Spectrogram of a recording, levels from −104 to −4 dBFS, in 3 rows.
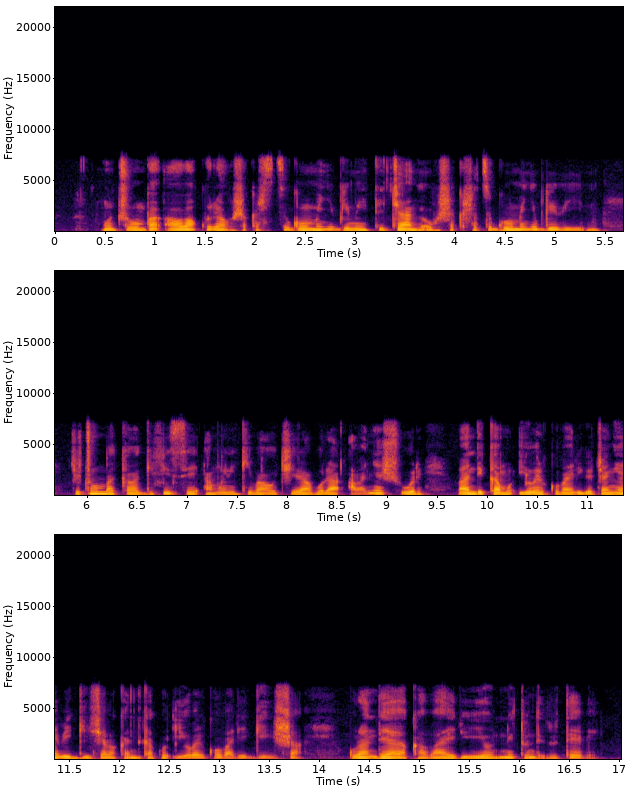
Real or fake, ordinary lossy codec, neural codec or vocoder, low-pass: real; Opus, 64 kbps; none; 7.2 kHz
